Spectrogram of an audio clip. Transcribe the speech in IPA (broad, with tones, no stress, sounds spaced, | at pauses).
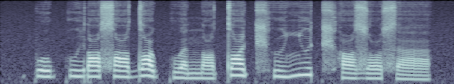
p o˧ kʷ i˧ ɾ ʌ˧ sˤ a˧ dˤ i˦˨ kʷ a˨ n a˨ tˤ a˦ t͡ʃʰ ɯ˧ ʎ ɯ˦ t͡ʃʰ ʌ˨ zˤ o˨ s a˨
